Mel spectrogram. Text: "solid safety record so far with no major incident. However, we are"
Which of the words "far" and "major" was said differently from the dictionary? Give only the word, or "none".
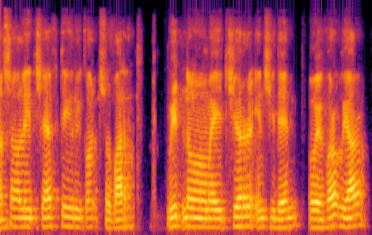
far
